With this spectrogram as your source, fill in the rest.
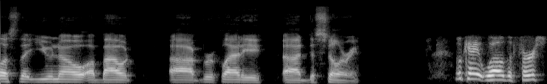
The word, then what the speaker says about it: Bruichladdich: The way that I've always heard it pronounced is Bruichladdich. Dan, you? Bruichladdich. So I read Bruichladdich.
